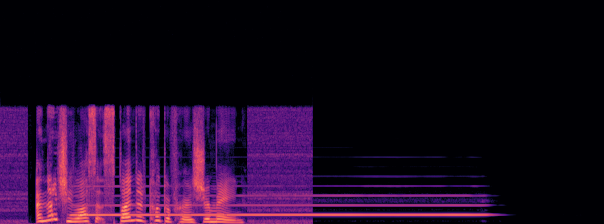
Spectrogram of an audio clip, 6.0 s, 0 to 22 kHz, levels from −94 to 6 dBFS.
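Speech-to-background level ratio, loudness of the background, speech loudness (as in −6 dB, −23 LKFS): 9.0 dB, −29.0 LKFS, −20.0 LKFS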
